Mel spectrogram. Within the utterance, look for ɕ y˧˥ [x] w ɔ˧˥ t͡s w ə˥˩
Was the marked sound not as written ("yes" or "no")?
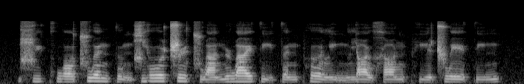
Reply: yes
